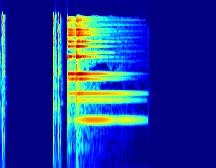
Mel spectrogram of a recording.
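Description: Subscribe-button animation sound effect: a click at the start and another about half a second in, then a bright bell ding that rings out and fades over about a second.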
